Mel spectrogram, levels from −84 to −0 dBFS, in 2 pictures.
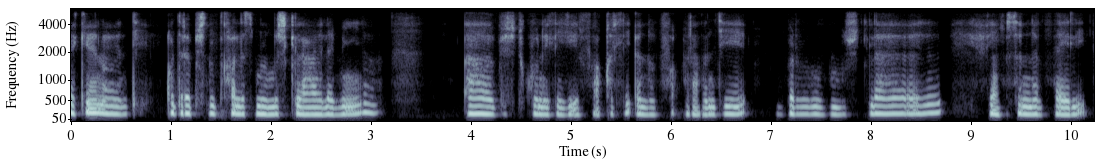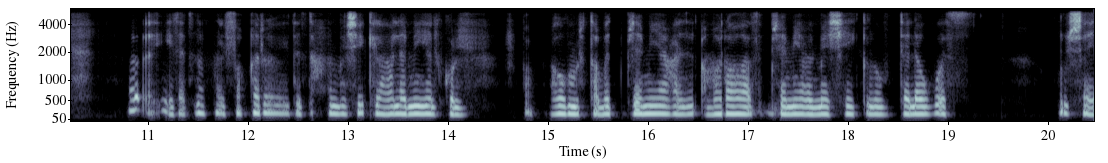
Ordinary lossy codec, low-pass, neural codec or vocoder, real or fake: none; 5.4 kHz; none; real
